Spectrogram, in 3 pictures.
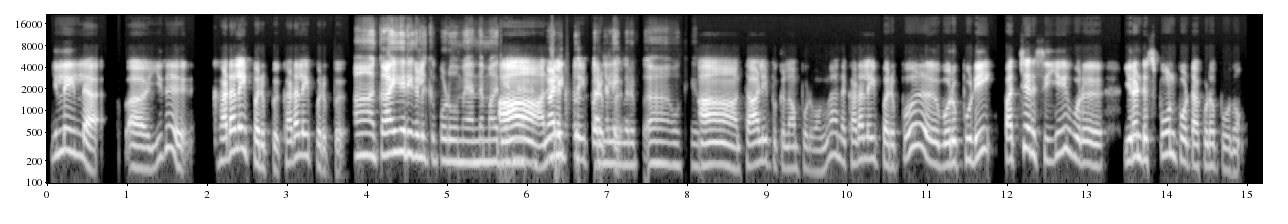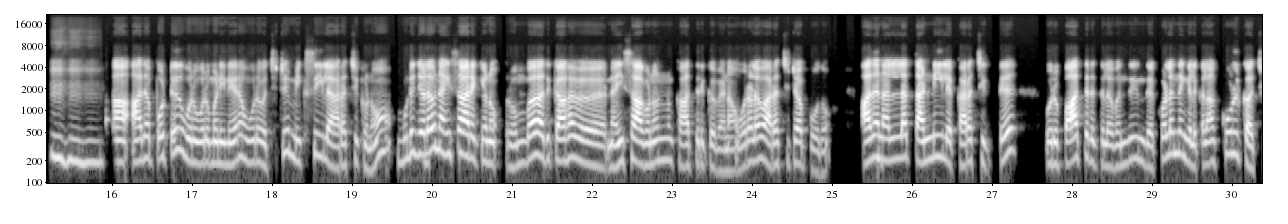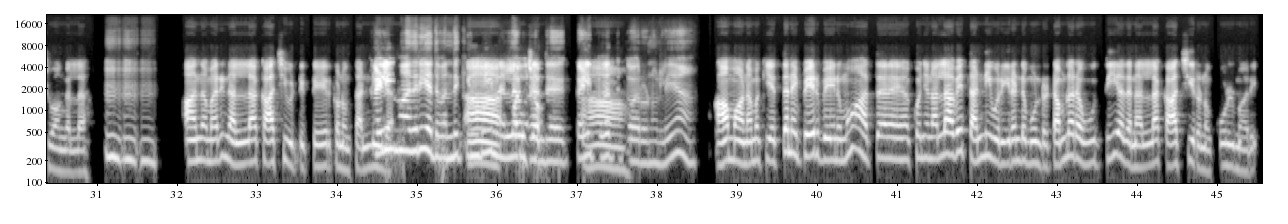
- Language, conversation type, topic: Tamil, podcast, பண்டிகை இனிப்புகளை வீட்டிலேயே எப்படி சமைக்கிறாய்?
- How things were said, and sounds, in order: other background noise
